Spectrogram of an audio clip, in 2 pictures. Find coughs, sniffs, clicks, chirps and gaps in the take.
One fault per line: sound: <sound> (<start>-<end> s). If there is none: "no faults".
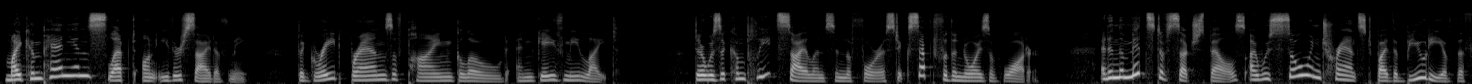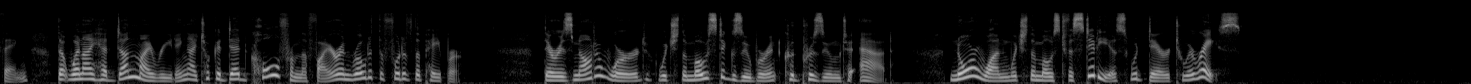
no faults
